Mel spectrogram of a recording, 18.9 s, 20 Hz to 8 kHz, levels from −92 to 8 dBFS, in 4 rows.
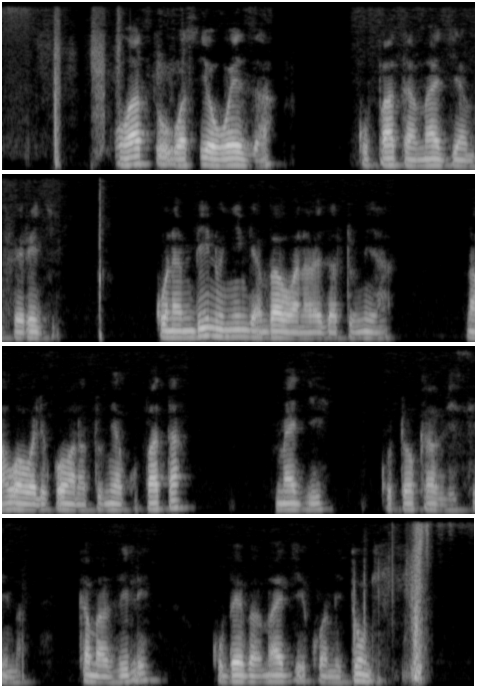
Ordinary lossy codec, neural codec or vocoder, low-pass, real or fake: AAC, 48 kbps; none; 7.2 kHz; real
